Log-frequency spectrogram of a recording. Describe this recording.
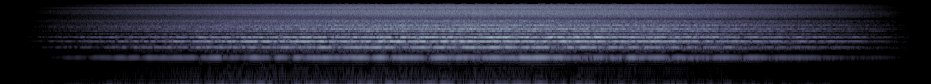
Redemption Choir
Pad sound, with an airy choir type feel to it.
